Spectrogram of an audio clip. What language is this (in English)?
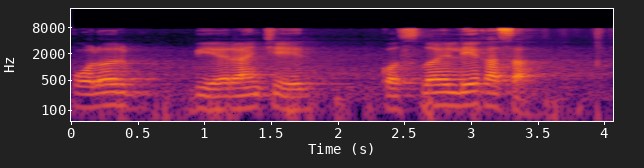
Konkani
